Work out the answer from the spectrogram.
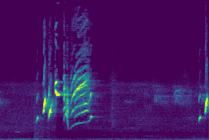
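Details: A wild Moroccan European goldfinch sings: a quick pair of sharp chirps, then a drawn-out nasal, buzzy rising note, followed by a pause and another bright chirp.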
